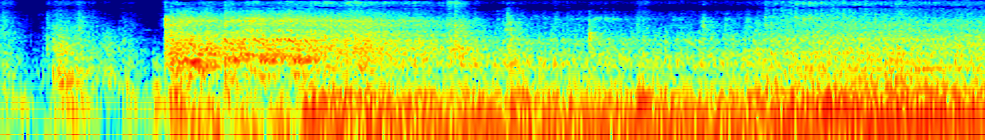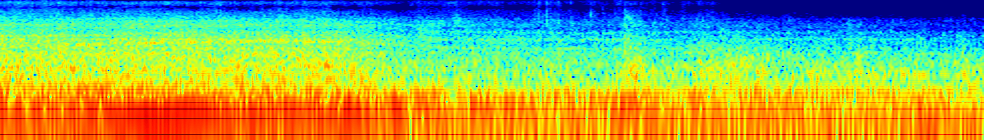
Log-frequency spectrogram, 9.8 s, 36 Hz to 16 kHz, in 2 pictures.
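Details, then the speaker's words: 2009 Polaris Ranger after drive shaft U-joint repair: engine starts, idles steadily and backs out of the garage smoothly; the drive shaft clanking present for years is gone. "I can tell you already just backing it out of the garage, it's uh better. the uh you don't hear the drive shaft clanking."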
